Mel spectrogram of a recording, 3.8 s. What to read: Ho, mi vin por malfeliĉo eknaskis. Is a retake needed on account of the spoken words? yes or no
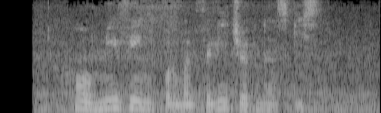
no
